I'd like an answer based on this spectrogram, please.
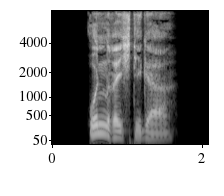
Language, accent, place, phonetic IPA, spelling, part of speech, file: German, Germany, Berlin, [ˈʊnˌʁɪçtɪɡɐ], unrichtiger, adjective, De-unrichtiger.ogg
- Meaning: inflection of unrichtig: 1. strong/mixed nominative masculine singular 2. strong genitive/dative feminine singular 3. strong genitive plural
